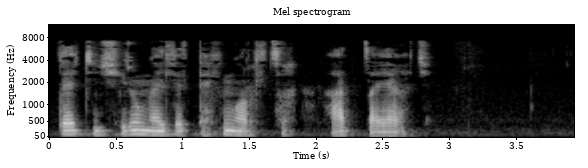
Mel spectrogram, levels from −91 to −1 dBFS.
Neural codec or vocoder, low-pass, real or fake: none; 7.2 kHz; real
